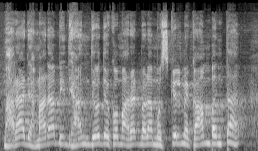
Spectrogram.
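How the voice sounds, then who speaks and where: A man's voice: high-pitched, steady tone, brisk, pushed and bright. Man playing a blunt, grumbling village devotee. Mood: aggrieved complaint. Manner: plain-spoken, complaining, stubbornly practical. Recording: echoey PA sound with music behind.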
